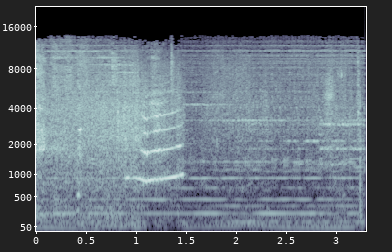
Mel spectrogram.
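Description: A car comes down the road and arrives, its engine whine climbing in pitch for about half a second before dropping back to a quieter, steady hum.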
